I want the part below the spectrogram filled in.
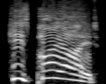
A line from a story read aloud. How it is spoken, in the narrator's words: his companions bawled happily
